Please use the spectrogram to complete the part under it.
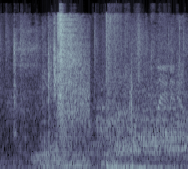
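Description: A weapon fires during an X-COM turn-based tactical combat game. Heavy, booming gunshot impacts and rumbling blasts sound with a low, thudding weight across a few seconds.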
